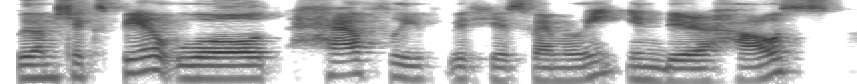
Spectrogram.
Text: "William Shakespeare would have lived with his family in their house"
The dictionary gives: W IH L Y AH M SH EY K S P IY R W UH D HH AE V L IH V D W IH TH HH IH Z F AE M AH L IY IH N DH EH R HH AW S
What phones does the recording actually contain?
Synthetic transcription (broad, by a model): W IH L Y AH M SH EY K S P IY R W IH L HH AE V L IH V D W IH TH HH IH S F AE M AH L IY IH N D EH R HH AW S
